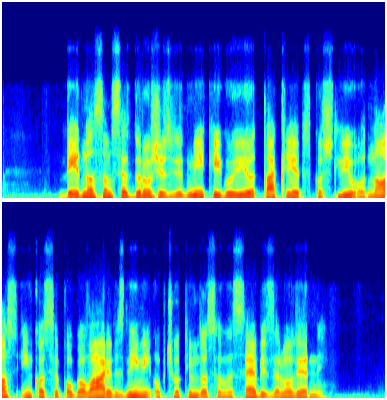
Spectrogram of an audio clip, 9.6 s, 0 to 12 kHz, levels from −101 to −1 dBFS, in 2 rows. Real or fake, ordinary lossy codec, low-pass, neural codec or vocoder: fake; Opus, 32 kbps; 7.2 kHz; codec, 16 kHz, 2 kbps, X-Codec, HuBERT features, trained on general audio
